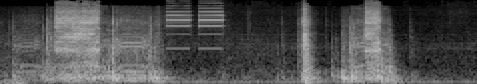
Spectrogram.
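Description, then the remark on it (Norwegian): A dot matrix printer prints a startup sequence file (autoexec.bat) sent as raw data through a parallel port, in short bursts of harsh, buzzing rasps, with a brief high whine and a sharp mechanical clack between passes. “det er liksom dot matrix, og det er jo små prikker som lager alle ja.”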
